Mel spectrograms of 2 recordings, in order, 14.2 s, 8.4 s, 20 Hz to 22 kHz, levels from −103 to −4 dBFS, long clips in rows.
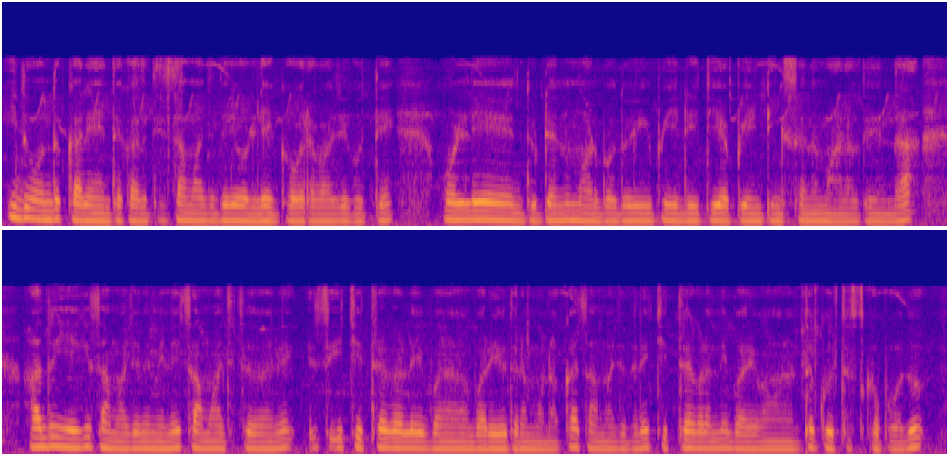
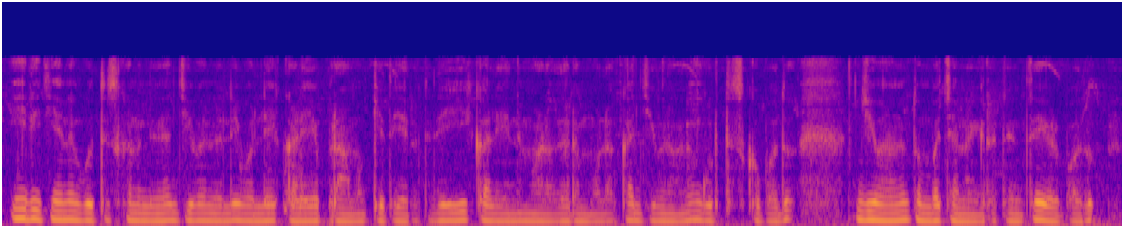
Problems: low volume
